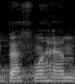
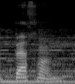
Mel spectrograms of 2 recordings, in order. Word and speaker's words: Bethlehem: Bethlehem Bean it's supposed to be Bethlehem but us natives say Bethlem we leave out a couple syllables because that's just how we roll ArtsQuest Center home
